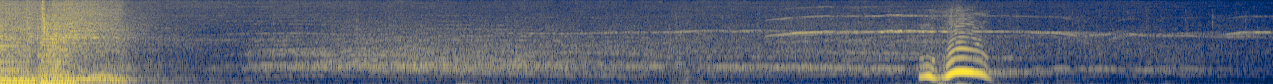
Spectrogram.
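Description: A Brazilian jazz quartet's final loud chord on guitars, bass and drums, cutting off under a second in, leaving the murmur of the audience in a large hall. Toward the end a high, steady whistle rises from the crowd, and about five seconds in a short, loud shout whose pitch rises and falls.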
